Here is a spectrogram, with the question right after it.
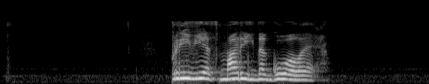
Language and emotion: Russian, angry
